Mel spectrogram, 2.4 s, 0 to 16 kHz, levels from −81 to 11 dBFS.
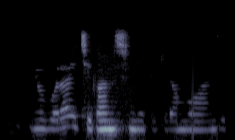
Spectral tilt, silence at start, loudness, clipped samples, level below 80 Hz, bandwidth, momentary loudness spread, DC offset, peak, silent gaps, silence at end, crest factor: -3.5 dB/octave; 0.3 s; -33 LUFS; under 0.1%; -74 dBFS; 8.2 kHz; 20 LU; under 0.1%; -18 dBFS; none; 0.2 s; 20 dB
